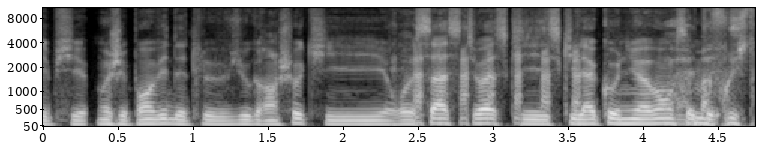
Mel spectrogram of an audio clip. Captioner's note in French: Rires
